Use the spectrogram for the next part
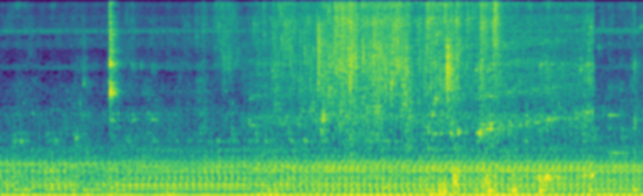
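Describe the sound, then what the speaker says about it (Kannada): A tap runs steadily while a steel flask is rinsed of soap in a sink, with faint clinks over a constant nearby flow of water and no speech. "ಸೋಪಲ್ಲೆಲ್ಲ ವಾಶ್ ಮಾಡ್ಕೊಂಡಿದ್ದೀನಿ"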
